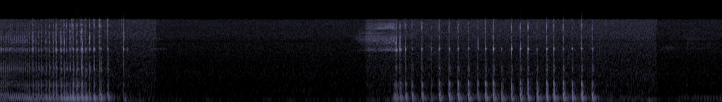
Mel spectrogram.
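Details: Sleeping English Bulldog snoring on its owner's cheek: a deep, rough inhale snore, a quiet pause, then a long rattling snore of rapid pulses lasting about a second and a half.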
